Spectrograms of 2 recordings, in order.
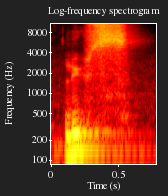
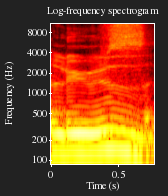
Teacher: So loose. We get to the S faster and the S is like hard. Loose. Whereas lose is longer and the S is voiced. That means we still use our voice when we say it.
